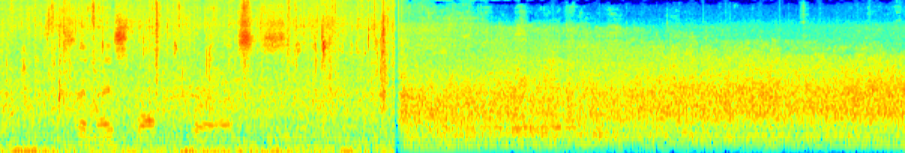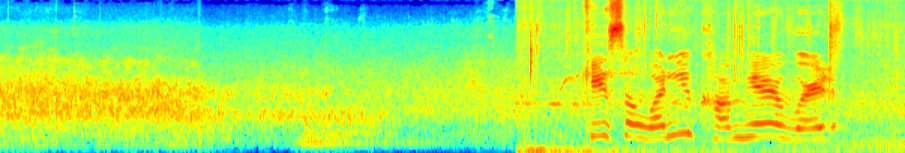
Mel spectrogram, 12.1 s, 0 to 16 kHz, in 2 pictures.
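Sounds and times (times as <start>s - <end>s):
highway traffic: 0.0s - 12.0s.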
